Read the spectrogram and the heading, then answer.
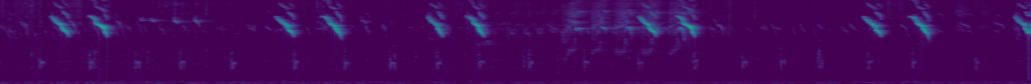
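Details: Baby chicken chicks (Gallus gallus domesticus) peeping, high thin notes sliding downward, mostly in quick pairs.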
